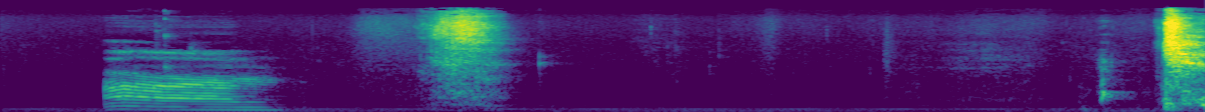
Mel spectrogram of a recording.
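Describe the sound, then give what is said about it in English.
A loud sneeze: a drawn-out voiced wind-up followed by a sharp, breathy burst, then a quiet stretch before another abrupt, loud burst at the very end. “Bless you.”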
